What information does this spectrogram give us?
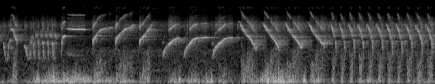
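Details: Canary song meant to coax a quiet canary into singing: a series of loud rising whistled sweeps repeated about every quarter second, running into dense fast trills, over a low background rumble.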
